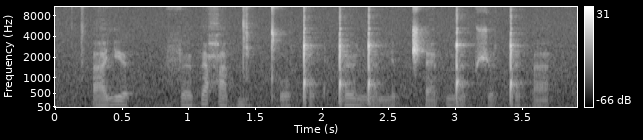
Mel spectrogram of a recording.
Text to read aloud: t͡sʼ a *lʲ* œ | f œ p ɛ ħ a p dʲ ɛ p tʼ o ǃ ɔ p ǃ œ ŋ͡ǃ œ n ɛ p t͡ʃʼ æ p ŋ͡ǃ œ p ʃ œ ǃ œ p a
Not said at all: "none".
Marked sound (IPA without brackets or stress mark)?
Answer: lʲ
